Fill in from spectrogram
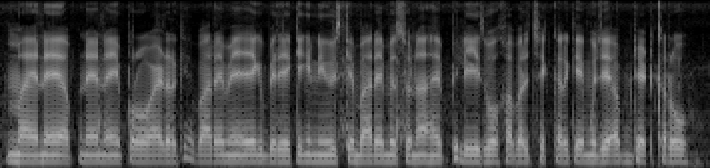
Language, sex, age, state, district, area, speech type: Urdu, male, 30-45, Uttar Pradesh, Lucknow, urban, read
